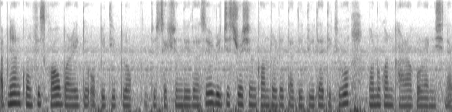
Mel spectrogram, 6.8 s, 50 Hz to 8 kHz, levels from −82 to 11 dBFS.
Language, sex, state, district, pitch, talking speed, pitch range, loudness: Nagamese, female, Nagaland, Dimapur, 175 Hz, 205 wpm, 170-195 Hz, -18 LUFS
